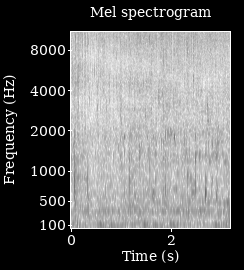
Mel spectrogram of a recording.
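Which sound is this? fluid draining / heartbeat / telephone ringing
fluid draining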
